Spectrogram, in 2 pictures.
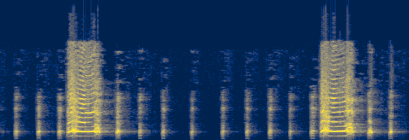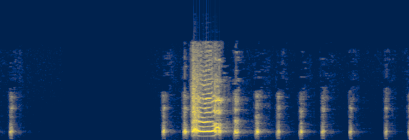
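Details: Crowing red junglefowl, recorded for use as a lure: three loud, harsh, ringing crows about two to three seconds apart, each set among rapid runs of short clipped clucks, with a quiet gap before the last crow.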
